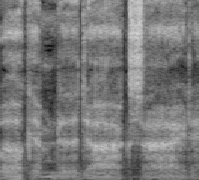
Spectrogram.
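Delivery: ominous, dark, rough villain voice. Showing the others how Jesse starts out, in Jesse's dark voice. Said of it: "starts out with the dark voice like".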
